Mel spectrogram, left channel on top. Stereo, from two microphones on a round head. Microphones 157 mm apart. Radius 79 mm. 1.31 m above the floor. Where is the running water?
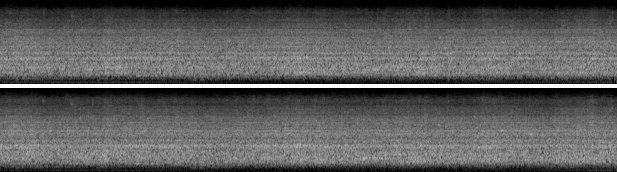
75° right (ahead or behind), 9.5 m.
